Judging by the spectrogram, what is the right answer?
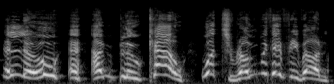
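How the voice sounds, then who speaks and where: A woman's voice: very high voice, very animated, unhurried, no echo, studio quality, pitched above the performer's own voice, exaggerated voice. Blue Cow, a woman doing a wide-eyed mooing cow. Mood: curious. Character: curious cheerful young female cow.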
